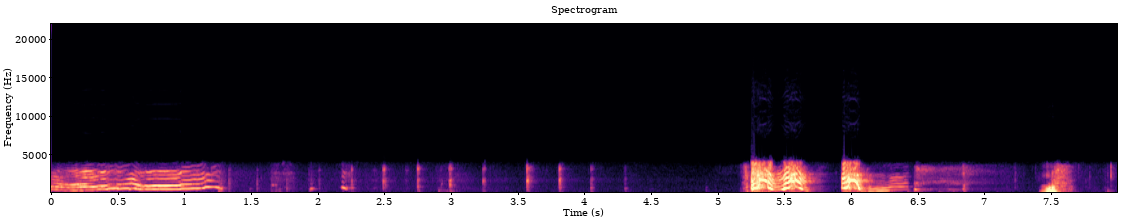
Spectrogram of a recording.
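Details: Rocco, a six-month-old Doberman puppy, fighting a hairdryer at home: a long wavering high whine lasting over a second, a string of faint clicks, then two loud harsh barks and a shorter yelp near the end.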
